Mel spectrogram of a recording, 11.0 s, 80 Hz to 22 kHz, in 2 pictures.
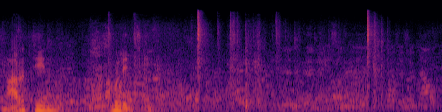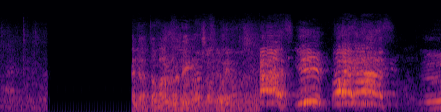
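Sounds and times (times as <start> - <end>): men shouting a cheer: 8.8 - 10.5.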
